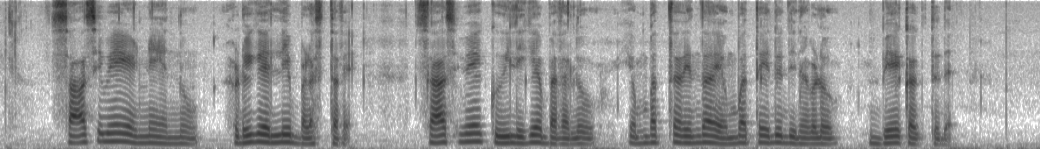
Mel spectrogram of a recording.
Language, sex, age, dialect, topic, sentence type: Kannada, male, 18-24, Mysore Kannada, agriculture, statement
